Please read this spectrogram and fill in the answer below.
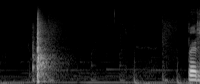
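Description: A single sharp click about half a second in as the plastic lid of a Bimby (Thermomix) TM6 is pressed down onto its steel mixing bowl, over faint background music.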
